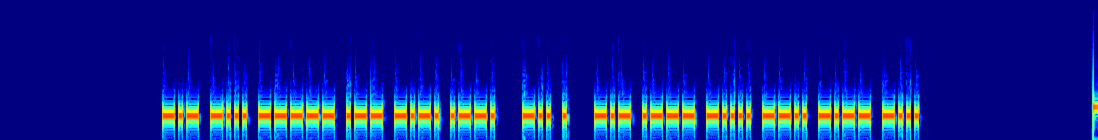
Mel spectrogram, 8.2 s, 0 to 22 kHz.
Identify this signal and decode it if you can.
Morse code, heard as a keyed tone, about 40 wpm, 700 Hz. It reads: KB0WCP DE KJ6ZYB
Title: USA Callsign DE Callsign - 6 Characters - 40wpm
